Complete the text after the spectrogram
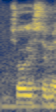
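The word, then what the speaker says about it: choi sum: Toy sim is spelled C-H-O-I, second word S-U-M. Toy sim.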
